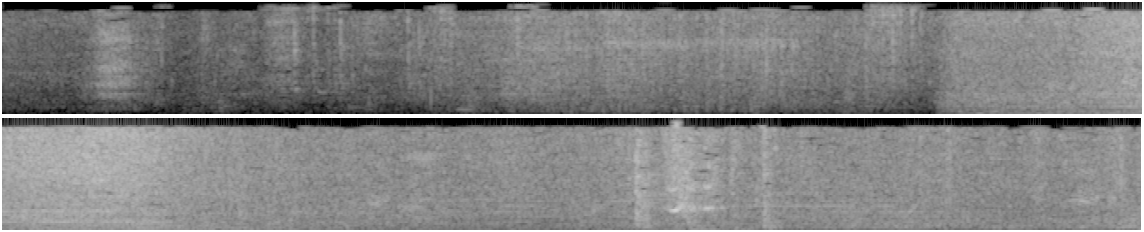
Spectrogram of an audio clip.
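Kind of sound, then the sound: vehicle, car engine revving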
